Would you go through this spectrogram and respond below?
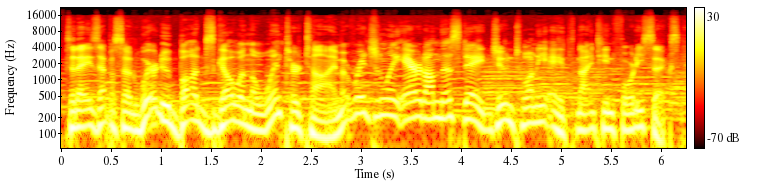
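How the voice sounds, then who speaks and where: A man's voice: a little high, sing-song, fairly quick. A man giving scripted narration as the presenter of a radio history programme. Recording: voice-over with music.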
